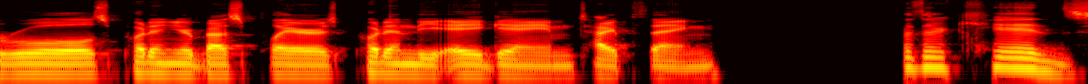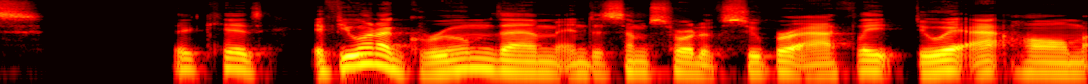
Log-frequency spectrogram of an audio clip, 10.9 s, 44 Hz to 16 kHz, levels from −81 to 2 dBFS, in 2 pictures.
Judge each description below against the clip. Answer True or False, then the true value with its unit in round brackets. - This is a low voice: True (100 Hz)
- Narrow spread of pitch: False (3.8 semitones)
